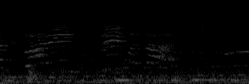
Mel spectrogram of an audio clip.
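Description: Faint child's voice in the background: a couple of short, high-pitched calls that each rise and fall in pitch.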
